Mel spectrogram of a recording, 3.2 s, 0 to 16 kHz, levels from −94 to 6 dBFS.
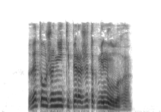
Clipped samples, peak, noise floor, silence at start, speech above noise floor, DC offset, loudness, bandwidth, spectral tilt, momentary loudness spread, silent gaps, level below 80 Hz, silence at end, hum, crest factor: under 0.1%; -2 dBFS; -86 dBFS; 0.6 s; 70 dB; under 0.1%; -15 LUFS; 7.8 kHz; -4.5 dB/octave; 7 LU; none; -56 dBFS; 0.6 s; none; 14 dB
